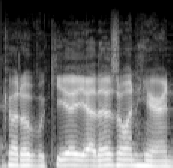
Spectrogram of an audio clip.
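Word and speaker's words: Kotobukiya: pronunciation fucked me up. Oh yeah. That's right. Koto Bukiya.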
